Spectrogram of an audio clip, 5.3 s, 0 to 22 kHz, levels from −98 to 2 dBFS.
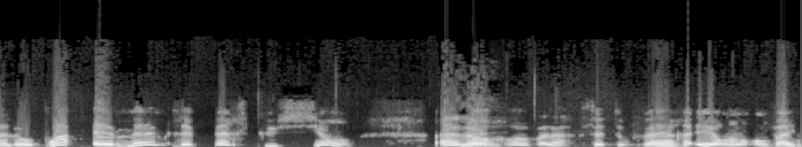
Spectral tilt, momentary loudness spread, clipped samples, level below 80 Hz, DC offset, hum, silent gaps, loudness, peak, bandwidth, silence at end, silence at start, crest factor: -5 dB/octave; 9 LU; under 0.1%; -52 dBFS; under 0.1%; none; none; -11 LUFS; 0 dBFS; 10.5 kHz; 0 s; 0 s; 12 dB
